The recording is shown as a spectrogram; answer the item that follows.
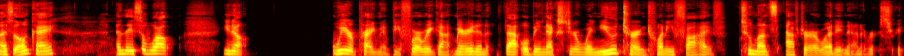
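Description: Recorded dry and close with no echo and a silent background, a woman with an Upper Midwest accent speaks at a moderate pace in a fairly low pitch and fairly even intonation. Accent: Upper Midwest American. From US Midwest, northern Minnesota. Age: 60s. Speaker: interview guest sharing family story. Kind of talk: personal testimony.

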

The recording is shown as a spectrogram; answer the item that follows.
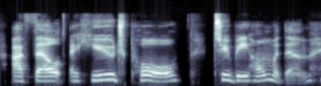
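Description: A woman talks with a fairly low pitch and fairly even intonation. The sound is dry and close, with no echo. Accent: American. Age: 30s. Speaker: health coach. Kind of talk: casual chat.

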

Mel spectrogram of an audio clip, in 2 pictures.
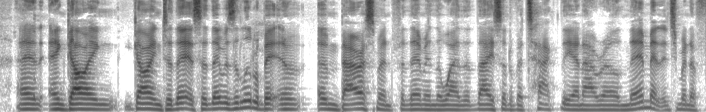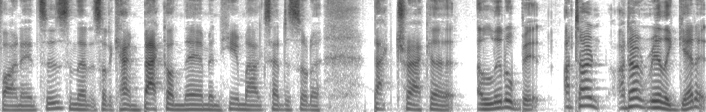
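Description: An Australian accent from a man at a fairly quick pace, medium-pitched with ordinary pitch variation, on a very clean recording with a silent background. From Australia, Canberra. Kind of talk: casual chat.

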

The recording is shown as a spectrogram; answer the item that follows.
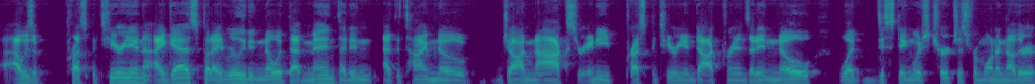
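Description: Talking at a fairly quick pace, a man has an ordinary speaking voice and a fairly low pitch. His intonation stays fairly even. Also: very clean recording, silent background. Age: 30s. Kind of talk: interview.

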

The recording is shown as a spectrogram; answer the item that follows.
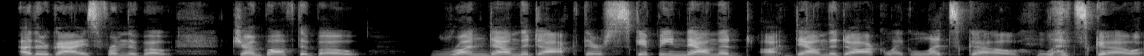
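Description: A woman with an unremarkable speaking voice talks at a fairly slow pace, medium in pitch with ordinary pitch variation. The recording is very clean, with a silent background. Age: 40s. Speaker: podcast host. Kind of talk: casual monologue. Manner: conversational.

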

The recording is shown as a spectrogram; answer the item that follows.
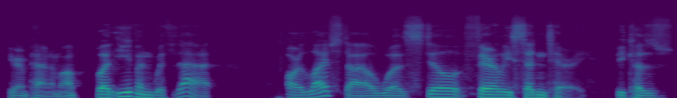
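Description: Speaking with an American accent, a man has a fairly low pitch and a dark, mellow tone. His pitch variation is ordinary, and the background is quiet. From Northeast US. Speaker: podcast guest. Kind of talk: casual interview.

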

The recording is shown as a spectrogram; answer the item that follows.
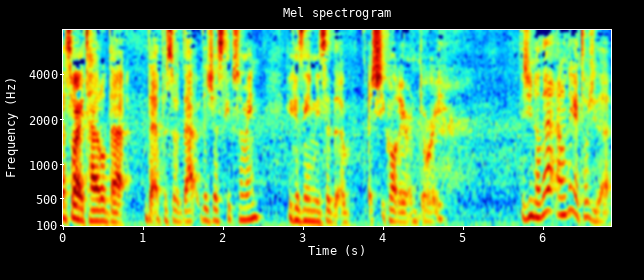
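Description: Very fast and somewhat breathy, a woman talks at a fairly low pitch with lively intonation. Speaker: podcast host living with lupus. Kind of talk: casual chat. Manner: animated.

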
